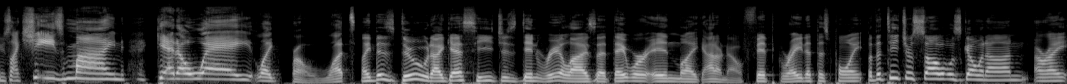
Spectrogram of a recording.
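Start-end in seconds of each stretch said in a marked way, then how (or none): 0.2-2.5 mock very high, very slow, drawn-out child yell. Retelling a boy on the floor of a bus yelling at a rival: imitating a kid yelling. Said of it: "yelling at Patrick to get away from her".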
